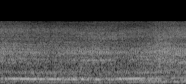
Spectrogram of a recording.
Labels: {"label": "anthrophony, boat engine", "recorder": "SoundTrap 500"}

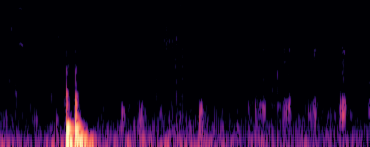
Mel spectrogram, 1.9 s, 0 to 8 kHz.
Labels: {"label": "biophony, grazing", "recorder": "SoundTrap 300"}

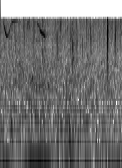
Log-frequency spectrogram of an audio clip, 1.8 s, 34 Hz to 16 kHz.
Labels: {"label": "biophony, dolphin", "recorder": "SoundTrap 500"}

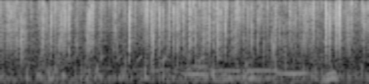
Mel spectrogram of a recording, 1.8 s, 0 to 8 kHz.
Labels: {"label": "biophony, cascading saw", "recorder": "SoundTrap 600 or HydroMoth"}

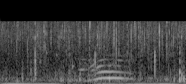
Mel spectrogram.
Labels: {"label": "biophony", "recorder": "SoundTrap 300"}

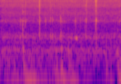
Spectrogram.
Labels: {"label": "ambient", "recorder": "HydroMoth"}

